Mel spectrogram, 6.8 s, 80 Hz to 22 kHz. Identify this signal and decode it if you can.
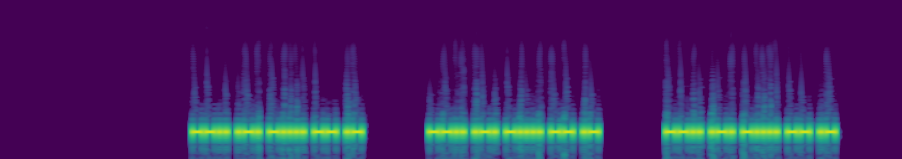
Morse code, heard as a keyed tone, about 52 wpm, 700 Hz. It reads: ZR6MA ZR6MA ZR6MA
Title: DXCC-100 Call Signs - 5 Characters - Repeated 3x - 50wpm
